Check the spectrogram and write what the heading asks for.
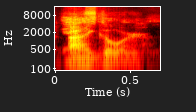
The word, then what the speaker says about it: Igor: Yes, back in the day when Igor Sikorsky first built the helicopter, it was very similar. You had to pedal them with your feet. It's pronounced Igor.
